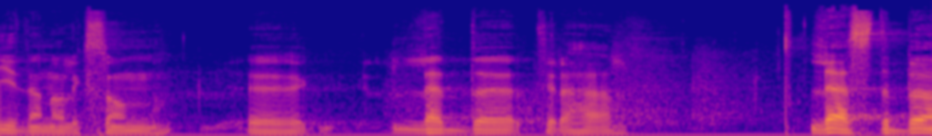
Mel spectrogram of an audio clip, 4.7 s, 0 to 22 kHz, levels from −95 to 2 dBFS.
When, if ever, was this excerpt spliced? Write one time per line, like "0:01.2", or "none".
0:02.7

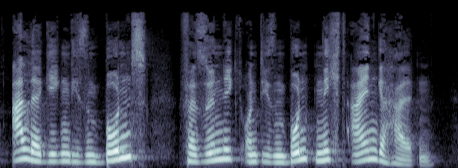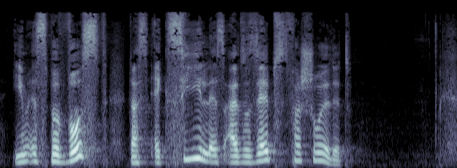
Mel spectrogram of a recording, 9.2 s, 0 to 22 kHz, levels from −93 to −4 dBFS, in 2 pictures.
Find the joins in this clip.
none

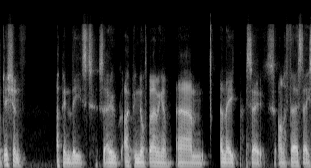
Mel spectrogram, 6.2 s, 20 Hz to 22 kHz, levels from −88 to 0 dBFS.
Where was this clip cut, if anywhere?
0:02.6
0:04.9

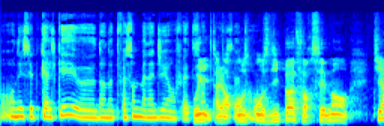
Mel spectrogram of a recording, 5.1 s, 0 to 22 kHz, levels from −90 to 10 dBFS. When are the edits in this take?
none

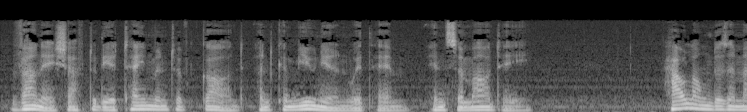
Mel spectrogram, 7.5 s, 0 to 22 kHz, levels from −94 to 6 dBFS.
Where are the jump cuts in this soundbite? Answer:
none

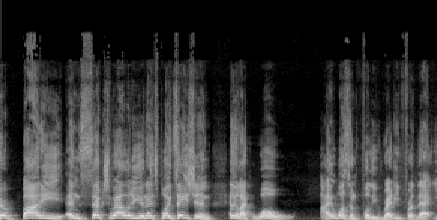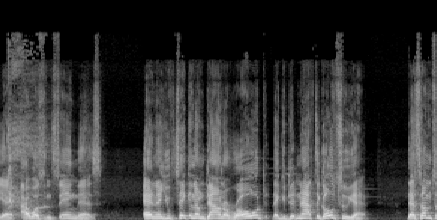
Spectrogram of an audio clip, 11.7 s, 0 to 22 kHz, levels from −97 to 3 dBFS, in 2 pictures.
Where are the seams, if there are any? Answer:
0:03.1

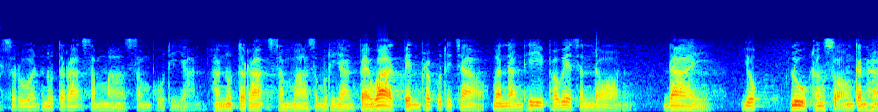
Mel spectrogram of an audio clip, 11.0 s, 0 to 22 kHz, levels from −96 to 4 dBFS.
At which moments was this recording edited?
0:02.6
0:06.1

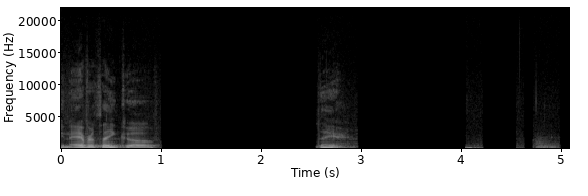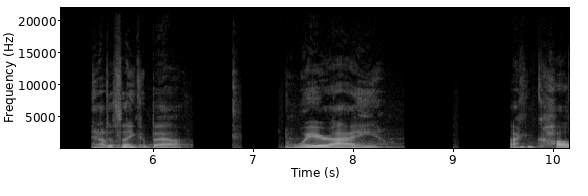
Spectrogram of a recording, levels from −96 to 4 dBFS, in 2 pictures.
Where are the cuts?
0:02.5
0:05.5
0:07.3

